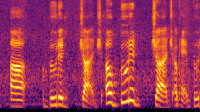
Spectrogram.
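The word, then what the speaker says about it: Buttigieg: Harris's campaign delvis a vacations his name is pronounced a Buddha judge no blue yes you're correct Lee Ron Underwood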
